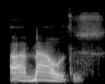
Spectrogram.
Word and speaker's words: mouths: Sorry, maybe asking about mouths. Yes, mouths or mouths. That one I naturally like to do voiced. Mouths, mouths.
